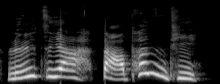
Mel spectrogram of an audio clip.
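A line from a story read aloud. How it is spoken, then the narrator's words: Loud shout. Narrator (Chinese): 胖子大喊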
